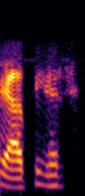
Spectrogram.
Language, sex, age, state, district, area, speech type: Hindi, male, 30-45, Uttar Pradesh, Bhadohi, rural, conversation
